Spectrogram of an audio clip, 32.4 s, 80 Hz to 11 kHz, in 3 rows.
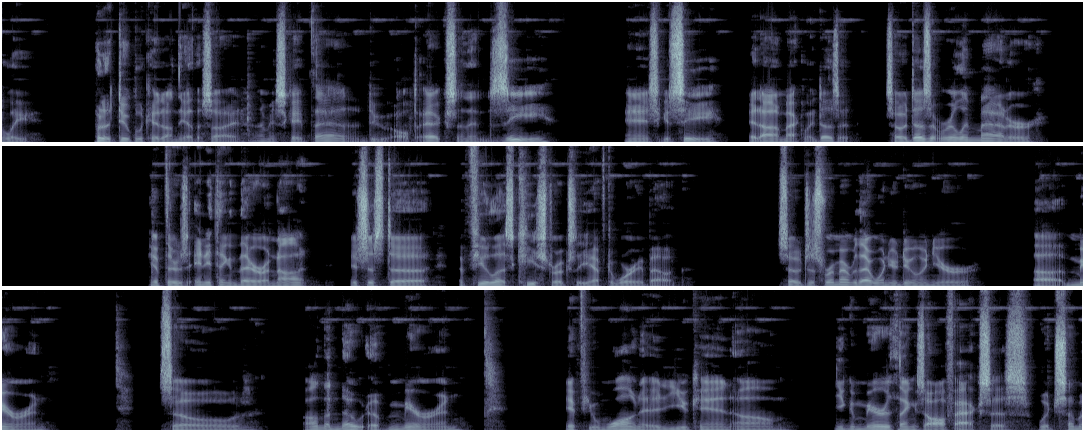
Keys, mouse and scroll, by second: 2.4 Escape, 3.9 alt+x, 5.5 z, 12.2 x, 23.2 click, 24.8 x.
